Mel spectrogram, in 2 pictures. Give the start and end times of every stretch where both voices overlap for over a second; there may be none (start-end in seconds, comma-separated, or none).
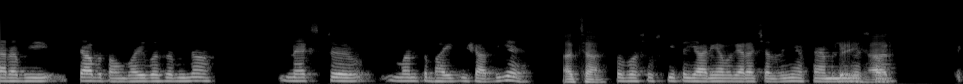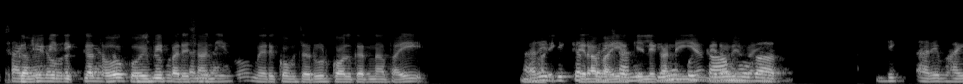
9.8-11.9, 15.0-17.3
